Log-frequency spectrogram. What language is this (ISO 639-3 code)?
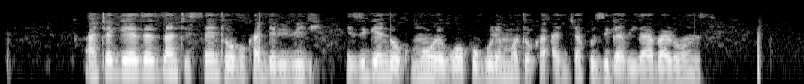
lug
